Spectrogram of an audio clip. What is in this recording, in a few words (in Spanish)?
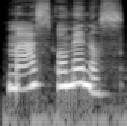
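"mas o menos", spanish, female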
